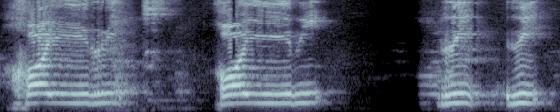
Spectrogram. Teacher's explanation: Kalau tafkhim ro, kalau tipis ri tarkik.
